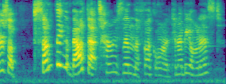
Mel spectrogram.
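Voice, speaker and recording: Speaking at a fairly quick pace, a woman uses a high pitch and lively intonation, with noticeable background noise behind her. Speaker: tarot reader. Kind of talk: tarot reading. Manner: fast; loud.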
